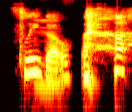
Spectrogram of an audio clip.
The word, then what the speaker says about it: Sligo: Sligo. Sligo. Sligo, Sligo, that's the right? one. I'm gonna pronounce it the medieval way, not the modern way.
